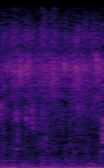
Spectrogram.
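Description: A tap runs steadily into a sink as local lettuce is washed, a continuous close hiss of running water with no break.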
